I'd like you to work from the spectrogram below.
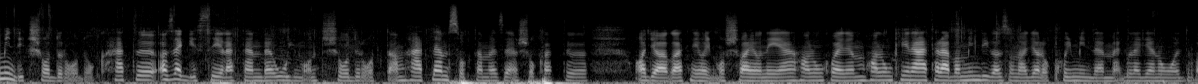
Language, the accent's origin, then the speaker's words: Hungarian; Hungary; now in Tenerife, Spain; én a Dunakanyarban nőttem föl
